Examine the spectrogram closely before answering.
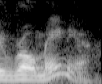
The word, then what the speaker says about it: Romania: is Chilean someone from Romania with an O in English in Spanish is Romania right we say Romania they are Romanian someone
